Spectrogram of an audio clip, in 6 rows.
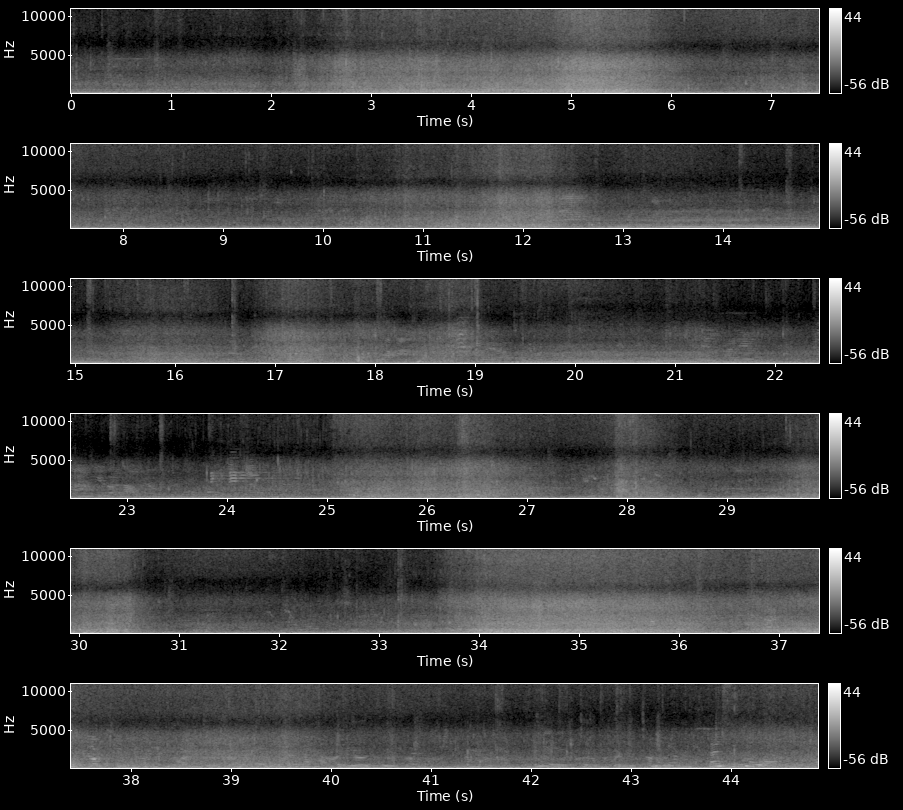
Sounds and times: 0.0s Tide 44.8s
0.0s Tourist 44.8s

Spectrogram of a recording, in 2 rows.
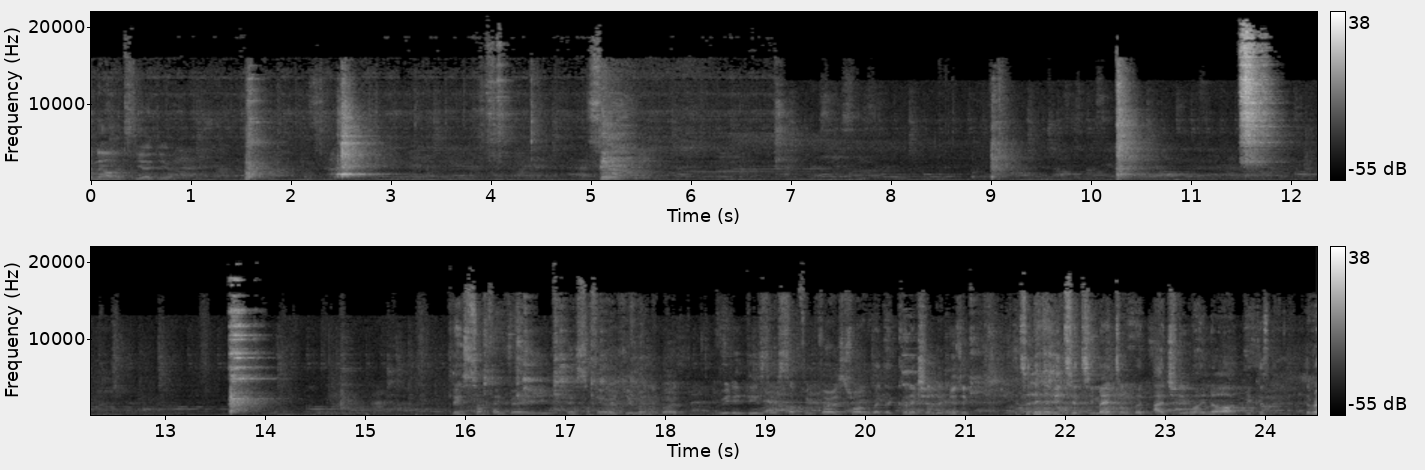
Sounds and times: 0.0s artist conversation 1.7s
0.1s coffe machine 7.5s

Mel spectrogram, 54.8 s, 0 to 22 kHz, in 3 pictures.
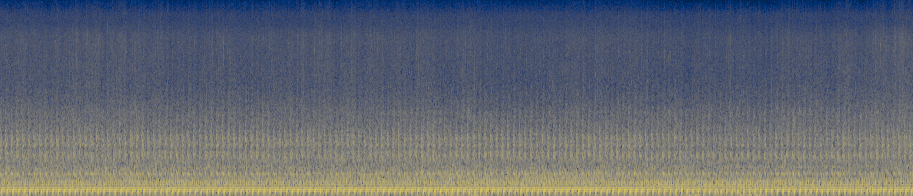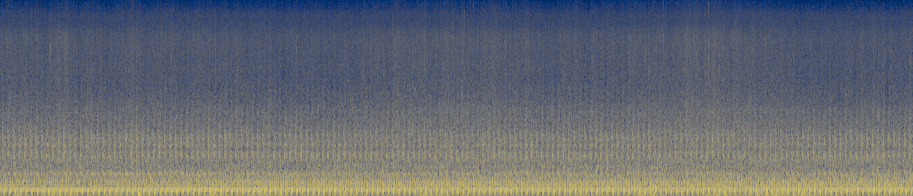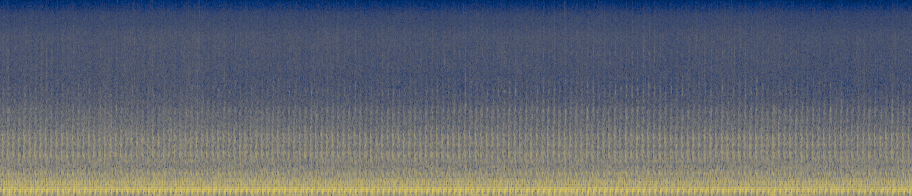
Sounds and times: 0.0s Small truck traveling on the sea 54.7s

